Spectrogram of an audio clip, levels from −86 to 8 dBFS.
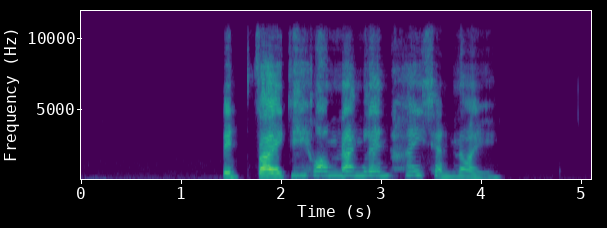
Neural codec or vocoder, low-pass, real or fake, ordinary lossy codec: codec, 24 kHz, 3 kbps, HILCodec; 10.8 kHz; fake; none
